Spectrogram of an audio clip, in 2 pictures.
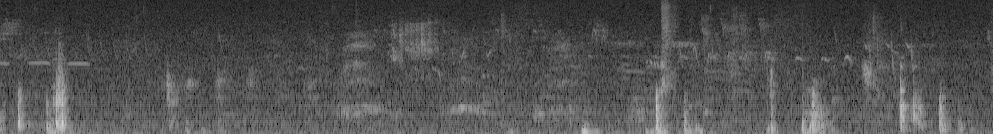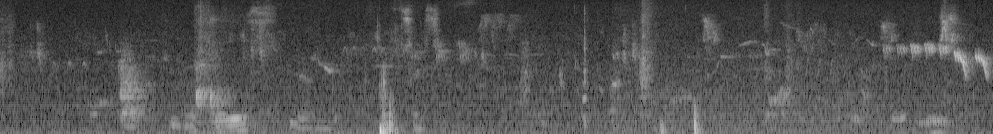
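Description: Light knocks and taps sound on a wooden table.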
